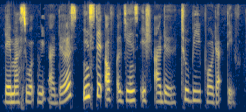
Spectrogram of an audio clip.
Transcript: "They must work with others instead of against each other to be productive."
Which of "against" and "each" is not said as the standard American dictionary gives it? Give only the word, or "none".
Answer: none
